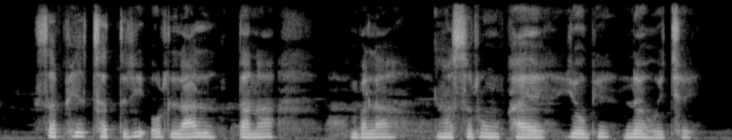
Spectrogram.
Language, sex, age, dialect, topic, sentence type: Maithili, female, 41-45, Eastern / Thethi, agriculture, statement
